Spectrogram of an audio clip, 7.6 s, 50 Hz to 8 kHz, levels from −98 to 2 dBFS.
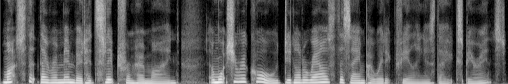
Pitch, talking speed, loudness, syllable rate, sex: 210 Hz, 180 wpm, -18 LUFS, 5.1 syllables/s, female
